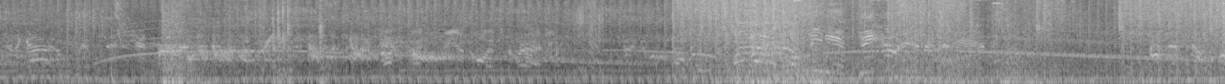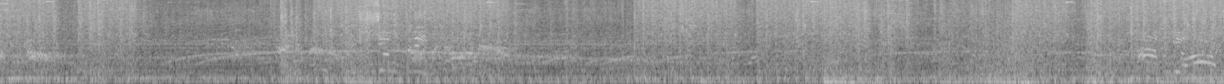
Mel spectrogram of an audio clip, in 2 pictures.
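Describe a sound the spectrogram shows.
Police sirens wail, rising and falling.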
